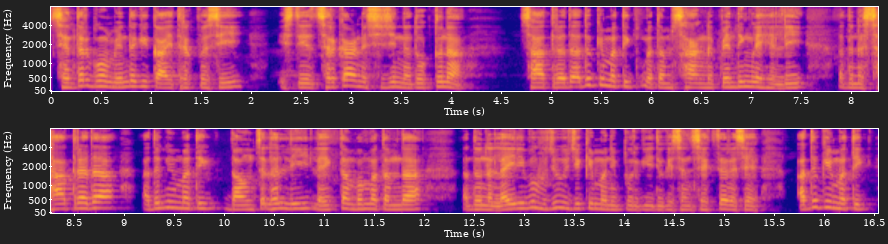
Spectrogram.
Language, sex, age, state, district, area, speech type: Manipuri, male, 18-30, Manipur, Imphal West, rural, spontaneous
